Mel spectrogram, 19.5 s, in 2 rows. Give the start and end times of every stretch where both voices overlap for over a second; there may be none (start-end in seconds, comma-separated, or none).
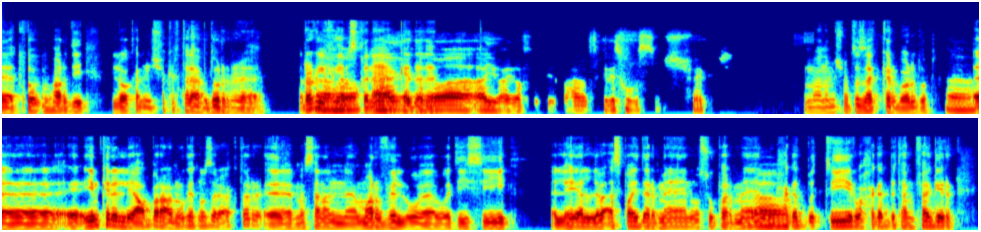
3.1-4.4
